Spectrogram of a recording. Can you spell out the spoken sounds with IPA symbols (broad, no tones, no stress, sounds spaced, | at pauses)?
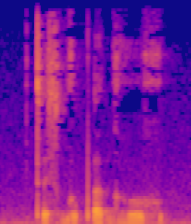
tʼ ɯ s ɡ u pʼ ʌ ɡʱ u x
